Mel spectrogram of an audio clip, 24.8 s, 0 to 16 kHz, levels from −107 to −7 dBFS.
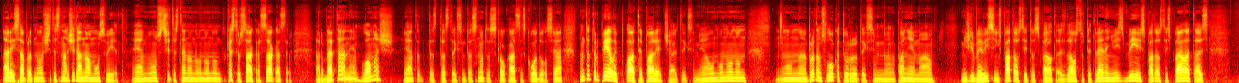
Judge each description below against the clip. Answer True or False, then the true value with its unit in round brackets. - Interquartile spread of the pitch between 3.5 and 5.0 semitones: False (2.9 semitones)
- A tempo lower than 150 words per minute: True (135 wpm)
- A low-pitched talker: True (110 Hz)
